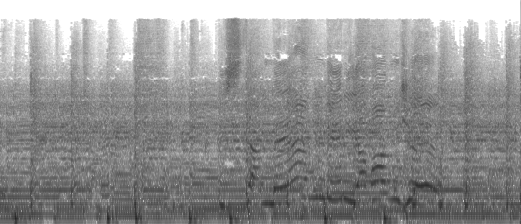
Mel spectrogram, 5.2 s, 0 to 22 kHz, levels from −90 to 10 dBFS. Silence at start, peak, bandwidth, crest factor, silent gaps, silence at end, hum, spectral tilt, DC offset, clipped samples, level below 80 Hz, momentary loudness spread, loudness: 0 s; 0 dBFS; 16.5 kHz; 16 dB; none; 0 s; none; -4 dB/octave; under 0.1%; under 0.1%; -28 dBFS; 5 LU; -15 LUFS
